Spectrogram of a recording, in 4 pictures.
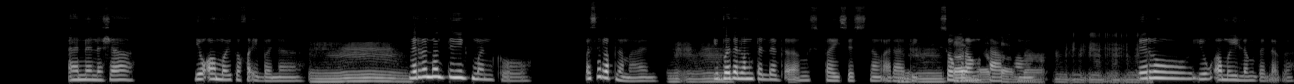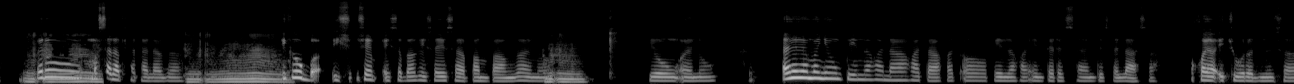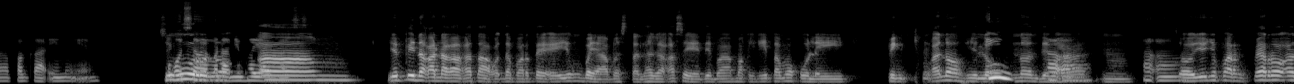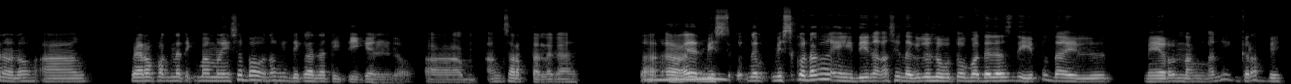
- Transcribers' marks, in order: other background noise; tapping
- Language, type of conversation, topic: Filipino, unstructured, Ano ang pinaka-kakaibang pagkain na natikman mo?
